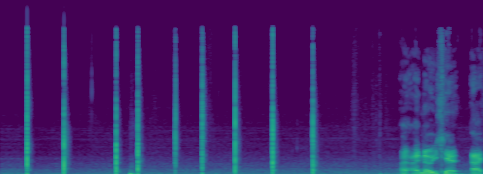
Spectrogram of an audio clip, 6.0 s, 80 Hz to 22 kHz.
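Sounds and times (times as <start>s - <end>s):
hand slapping a bare obese belly: 0.3s - 4.0s
speech: 5.0s - 6.0s.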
